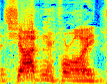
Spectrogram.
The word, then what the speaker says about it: Schadenfreude: The German term is, I don't know if I'm going to pronounce this right, but Schadenfreude. – Yeah, that's it, Schadenfreude.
